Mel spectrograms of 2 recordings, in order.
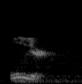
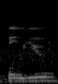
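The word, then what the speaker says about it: Beaulieu: Bullier. I think it's Bulliu. He says Bullier, so I guess it's user's choice.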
